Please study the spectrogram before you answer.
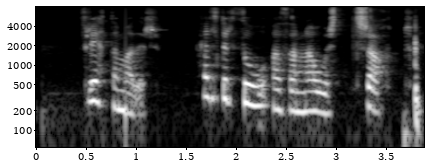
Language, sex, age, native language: Icelandic, female, 30-39, Icelandic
